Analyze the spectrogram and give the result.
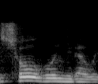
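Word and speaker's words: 将軍: 한자로는 장군이라는 적는데 그걸 쇼군이라고 읽어요.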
